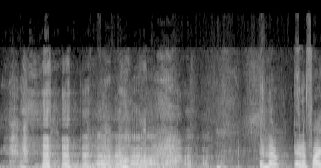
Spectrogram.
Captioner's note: attendees laughing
